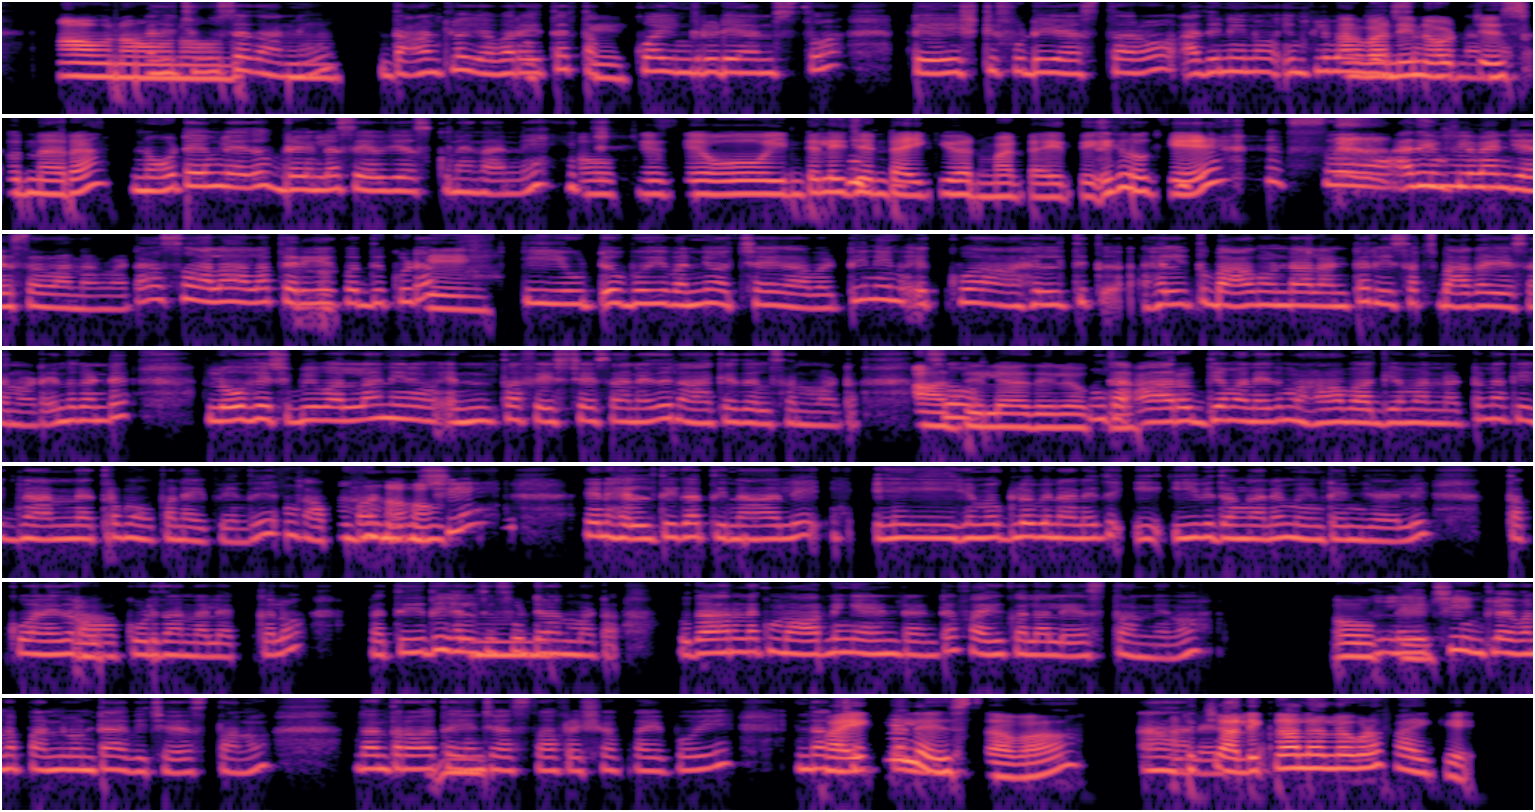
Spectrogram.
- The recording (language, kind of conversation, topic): Telugu, podcast, ఆరోగ్యవంతమైన ఆహారాన్ని తక్కువ సమయంలో తయారుచేయడానికి మీ చిట్కాలు ఏమిటి?
- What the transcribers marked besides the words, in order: in English: "ఇంగ్రీడియెంట్స్‌తో టేస్టి ఫుడ్"; in English: "ఇంప్లిమెంట్"; in English: "నోట్"; in English: "నోట్"; in English: "బ్రెయిన్‌లో సేవ్"; other background noise; laugh; in English: "సో"; in English: "ఇంటెలిజెంట్ ఐక్యూ"; in English: "ఇంప్లిమెంట్"; in English: "సో"; chuckle; in English: "యూట్యూబ్"; in English: "హెల్త్‌కి హెల్త్"; tapping; in English: "రీసెర్చ్"; in English: "లో హెచ్‌బి"; in English: "ఫేస్"; in English: "సో"; in English: "ఓపెన్"; chuckle; in English: "హెల్తీగా"; in English: "హిమోగ్లోబిన్"; in English: "మెయింటైన్"; in English: "హెల్తీ ఫుడ్డే"; in English: "మార్నింగ్"; in English: "ఫైవ్"; in English: "ఫ్రెష్ అప్"; in English: "ఫైవ్‌కె?"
